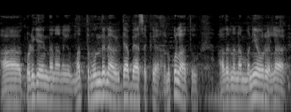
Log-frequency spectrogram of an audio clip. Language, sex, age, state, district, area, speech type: Kannada, male, 45-60, Karnataka, Dharwad, urban, spontaneous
